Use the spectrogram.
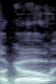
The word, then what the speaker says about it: ago: they're building it as this is called the ago and that's uh translated from Italian means needle so it's not like a long time ago the English word uh even though it is spelled the same blade here is a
